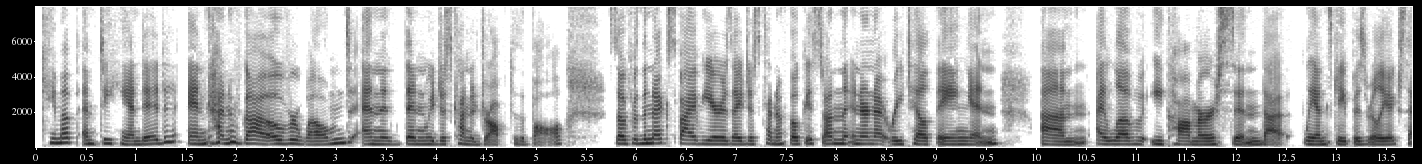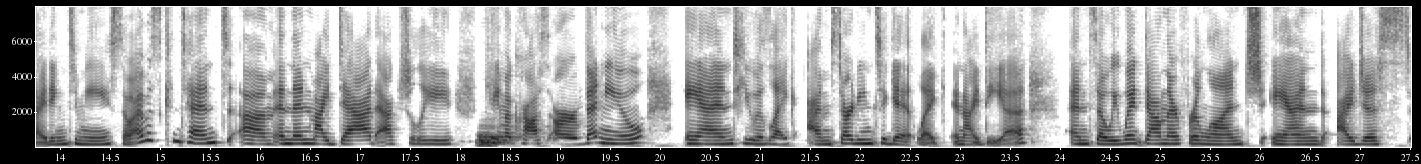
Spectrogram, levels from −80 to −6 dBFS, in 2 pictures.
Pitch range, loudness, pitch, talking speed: 190-225 Hz, -22 LUFS, 205 Hz, 185 wpm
